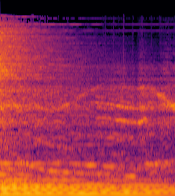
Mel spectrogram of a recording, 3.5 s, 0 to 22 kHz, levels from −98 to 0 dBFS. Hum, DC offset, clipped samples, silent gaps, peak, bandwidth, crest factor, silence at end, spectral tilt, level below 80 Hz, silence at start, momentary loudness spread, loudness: none; under 0.1%; under 0.1%; none; -2 dBFS; 16 kHz; 18 dB; 0 s; -4.5 dB/octave; -24 dBFS; 0 s; 7 LU; -21 LUFS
